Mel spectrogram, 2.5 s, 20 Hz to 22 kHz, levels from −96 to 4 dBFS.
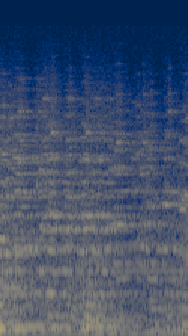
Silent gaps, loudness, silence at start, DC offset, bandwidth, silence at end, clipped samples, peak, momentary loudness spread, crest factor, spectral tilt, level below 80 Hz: none; -37 LUFS; 0 s; under 0.1%; 16 kHz; 0 s; under 0.1%; -22 dBFS; 7 LU; 16 dB; -4.5 dB/octave; -50 dBFS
